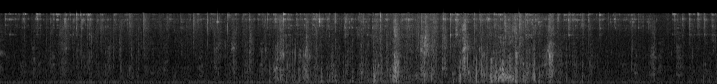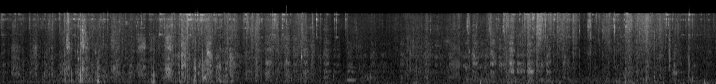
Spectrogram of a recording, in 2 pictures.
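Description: A dog close by, sniffing and panting among irregular rustling and scuffing of dry leaves and grass, louder in stretches.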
